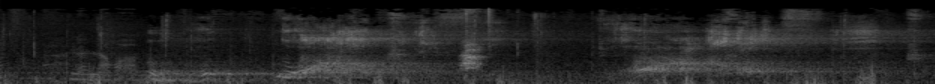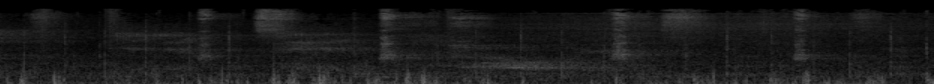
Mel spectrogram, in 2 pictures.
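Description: High heels click on a hard floor at a steady walking pace.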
